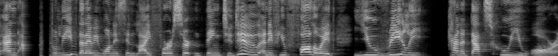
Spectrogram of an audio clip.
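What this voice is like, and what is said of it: Swiss accent in English. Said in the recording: “people will notice an accent. You're from Switzerland”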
